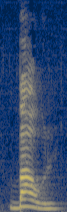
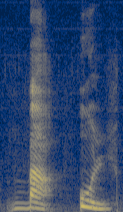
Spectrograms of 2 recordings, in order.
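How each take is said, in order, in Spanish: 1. La a y la u se unen en una sola sílaba. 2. La u es tónica, separada de la a. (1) "no decimos baúl" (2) "como la U se hace fuerte en nuestra pronunciación"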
